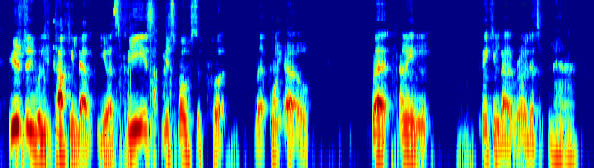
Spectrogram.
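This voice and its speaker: At a moderate pace and medium pitch, a man talks with ordinary pitch variation and long, frequent pauses. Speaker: tech video creator. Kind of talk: tutorial. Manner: halting.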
